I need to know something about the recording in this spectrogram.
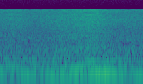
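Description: Low rumble of a vehicle engine in the background, growing a little louder about a second and a half in.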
